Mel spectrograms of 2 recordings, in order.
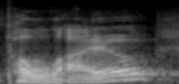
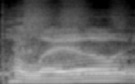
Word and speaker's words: Pelayo: It's funny because it's pronounced Pelayo, but because West Side pronounced it Palayo and size 42, everybody just assumed that it's pronounced Palayo.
